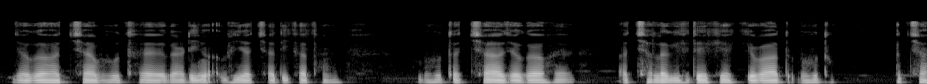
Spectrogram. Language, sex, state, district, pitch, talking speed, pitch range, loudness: Chhattisgarhi, male, Chhattisgarh, Balrampur, 100 Hz, 130 wpm, 95-100 Hz, -19 LUFS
